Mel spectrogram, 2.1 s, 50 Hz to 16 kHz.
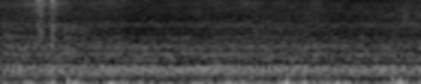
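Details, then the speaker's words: Vornado Silver Swan Alchemy 12-inch oscillating desk fan, from about three years ago and found on the curb, on low speed: steady motor hum with an uneven low throbbing rumble. Very loud, like worn antique bearings; blade badly out of balance. "It's just very loud. It really sounds like an antique fan with very worn bearings, and you're gonna see how."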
